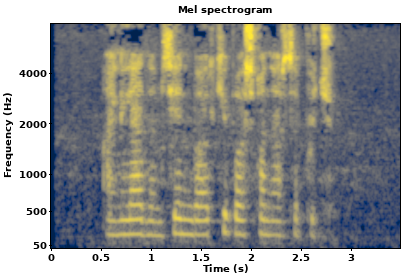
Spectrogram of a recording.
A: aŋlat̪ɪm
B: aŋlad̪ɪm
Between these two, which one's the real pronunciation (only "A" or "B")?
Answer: B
